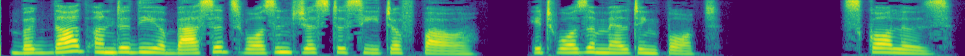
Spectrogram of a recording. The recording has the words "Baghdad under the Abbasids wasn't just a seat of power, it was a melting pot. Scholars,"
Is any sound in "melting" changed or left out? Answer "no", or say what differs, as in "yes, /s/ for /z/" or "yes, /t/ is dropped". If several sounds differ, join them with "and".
no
